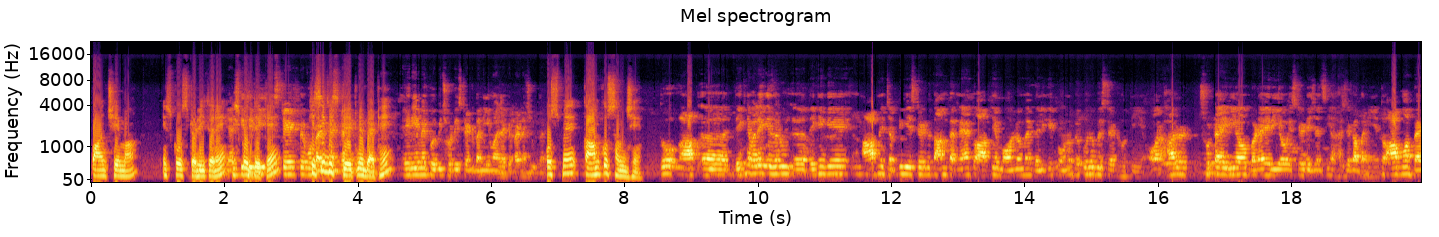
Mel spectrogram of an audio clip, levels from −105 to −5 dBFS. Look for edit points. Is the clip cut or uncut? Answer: uncut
